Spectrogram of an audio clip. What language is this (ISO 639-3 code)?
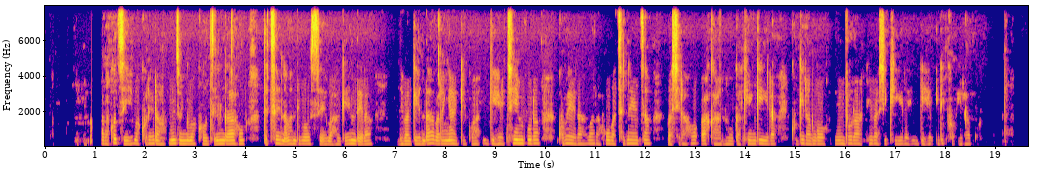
run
